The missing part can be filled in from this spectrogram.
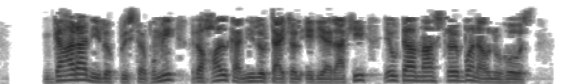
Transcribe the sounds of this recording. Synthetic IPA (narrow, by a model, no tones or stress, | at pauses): ɡaɽaniloprisʈʌbʱumirʌhʌlkaniloʈajʈʌleɽijaɾakʰiewʈamasʈʌrbʌnawnuɦos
